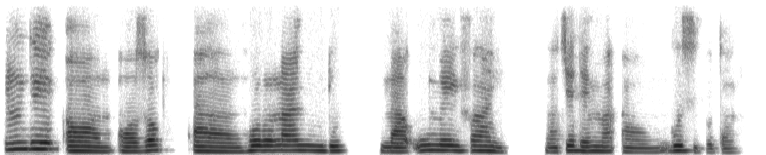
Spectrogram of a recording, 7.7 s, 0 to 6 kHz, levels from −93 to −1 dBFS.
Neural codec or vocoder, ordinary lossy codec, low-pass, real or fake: codec, 44.1 kHz, 2.6 kbps, SNAC; Opus, 24 kbps; 5.4 kHz; fake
